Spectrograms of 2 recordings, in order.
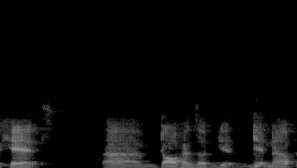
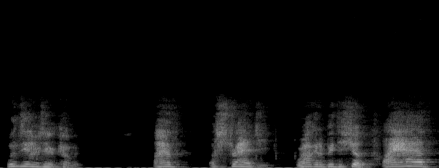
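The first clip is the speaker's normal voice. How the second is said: higher, eager and frantic voice; excited Daniel Bryan impression; 8 semitones higher, 4 dB louder than usual. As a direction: play him as an overeager planner, pitched up. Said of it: "It was just Daniel Bryan".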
